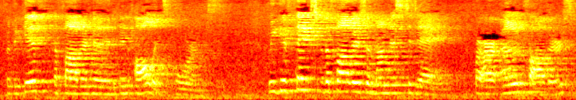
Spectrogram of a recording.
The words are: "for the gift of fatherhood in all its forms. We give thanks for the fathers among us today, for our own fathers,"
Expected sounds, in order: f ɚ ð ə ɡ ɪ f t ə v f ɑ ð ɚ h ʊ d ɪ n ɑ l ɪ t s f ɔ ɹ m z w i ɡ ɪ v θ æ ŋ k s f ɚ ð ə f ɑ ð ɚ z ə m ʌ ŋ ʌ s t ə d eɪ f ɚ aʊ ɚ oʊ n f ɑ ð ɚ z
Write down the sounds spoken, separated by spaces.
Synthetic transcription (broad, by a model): f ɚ ð ə ɡ ɪ f t ə v f ɑ ð ɚ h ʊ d ɪ n ɑ l ɪ t s f ɔ ɹ m z w i ɡ ɪ v θ æ ŋ k s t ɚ ð ə f ɑ ð ɚ z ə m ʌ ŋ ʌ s t ə d eɪ f ɚ aʊ ɚ oʊ n f ɑ ð ɚ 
